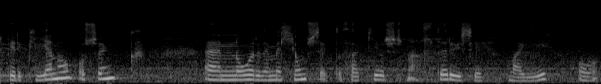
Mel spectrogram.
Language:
Icelandic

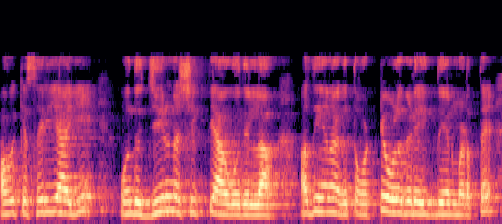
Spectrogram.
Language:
Kannada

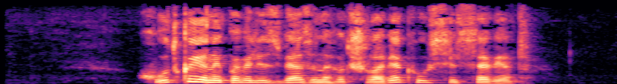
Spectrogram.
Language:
Belarusian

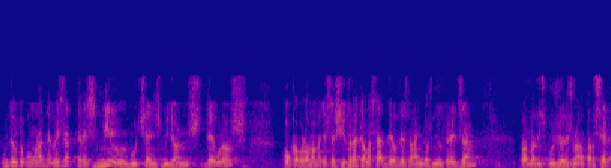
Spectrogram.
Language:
Catalan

